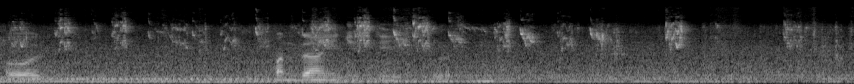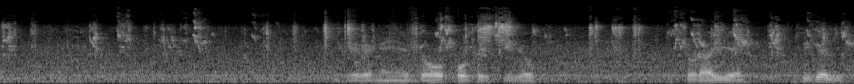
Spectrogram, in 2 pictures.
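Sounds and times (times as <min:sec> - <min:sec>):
budgerigars chirping and squawking: 0:00.0 - 0:17.0
low steady hum: 0:00.0 - 0:17.0.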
